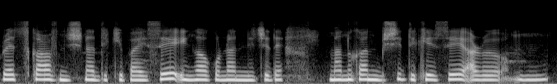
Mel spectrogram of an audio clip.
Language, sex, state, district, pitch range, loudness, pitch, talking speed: Nagamese, female, Nagaland, Dimapur, 205-225 Hz, -13 LUFS, 215 Hz, 185 wpm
